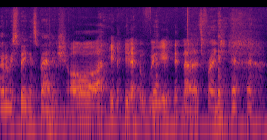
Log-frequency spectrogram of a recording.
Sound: laughs

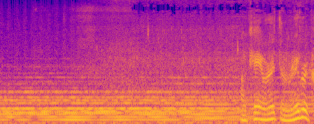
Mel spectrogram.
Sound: water bubbling

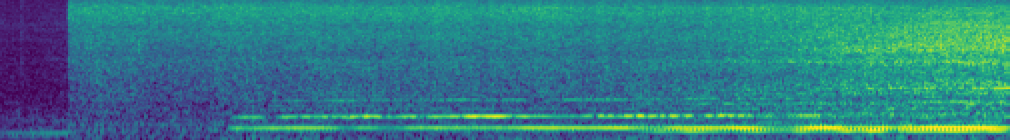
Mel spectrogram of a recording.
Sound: engines whirring

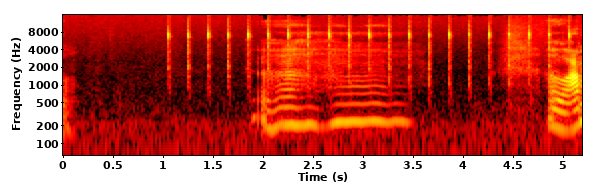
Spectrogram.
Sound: clock ticking

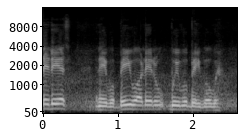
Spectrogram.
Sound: HABLA EN INGLéS

